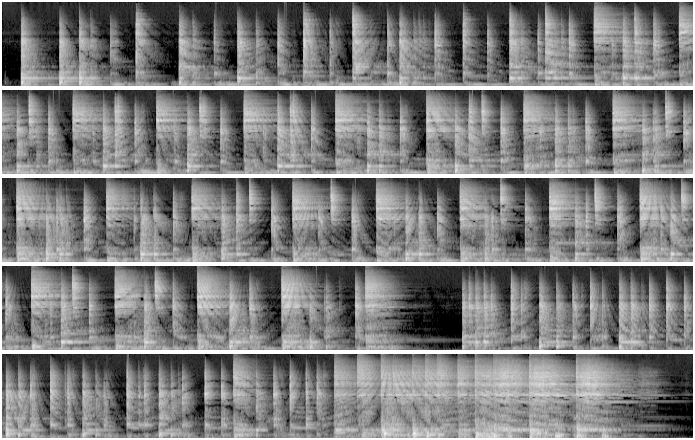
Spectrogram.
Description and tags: So, this file, the two to follow, are just me beating on a snare drum
and some other percussion stuff. The beats are stupid, but they're
really just meant to be sample sources.
diy, drum, homemade, sounds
